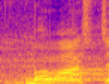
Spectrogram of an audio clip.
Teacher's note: ये च के कारण से श हो गया, तालव्य श हो गया। भवांश्च अलग करेंगे तो ये ऐसा दिखाई देगा।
